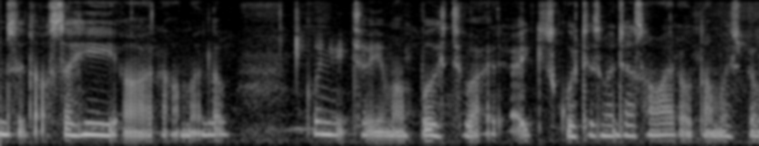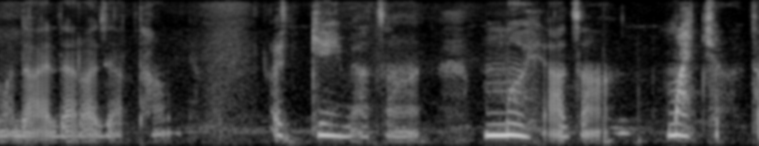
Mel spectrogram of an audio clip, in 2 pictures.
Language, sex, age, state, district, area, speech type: Kashmiri, female, 45-60, Jammu and Kashmir, Ganderbal, rural, spontaneous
